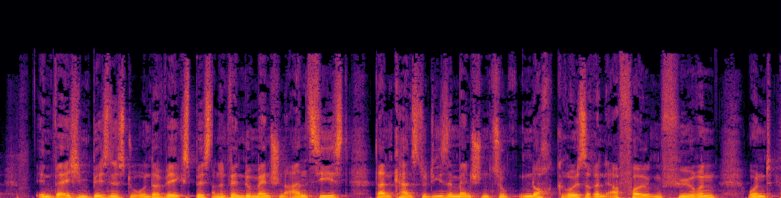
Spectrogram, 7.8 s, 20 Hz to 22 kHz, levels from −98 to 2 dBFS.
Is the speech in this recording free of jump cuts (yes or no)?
no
